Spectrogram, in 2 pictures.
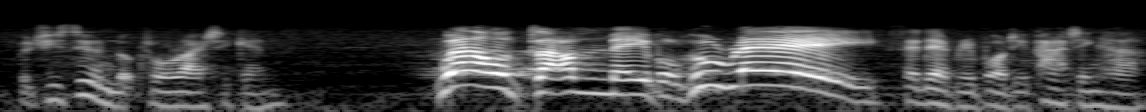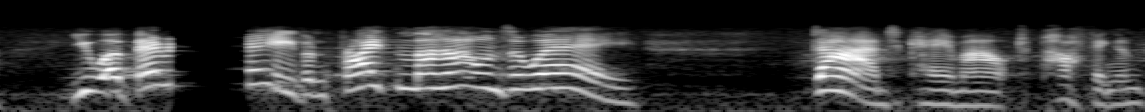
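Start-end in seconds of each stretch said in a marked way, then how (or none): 2.2-4.4 loud, happy cheer. A narrator's reading. Everybody cheering Mabel. 6.1-8.9 praising crowd. A narrator's reading. Everybody praising Mabel.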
